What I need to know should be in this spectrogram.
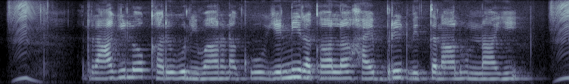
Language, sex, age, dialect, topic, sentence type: Telugu, female, 36-40, Southern, agriculture, question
